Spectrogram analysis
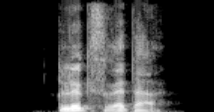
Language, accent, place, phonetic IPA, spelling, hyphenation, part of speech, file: German, Germany, Berlin, [ˈɡlʏksˌʁɪtɐ], Glücksritter, Glücks‧rit‧ter, noun, De-Glücksritter.ogg
- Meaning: 1. adventurer, fortune-hunter 2. man with a position in the social world 3. soldier of fortune, mercenary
